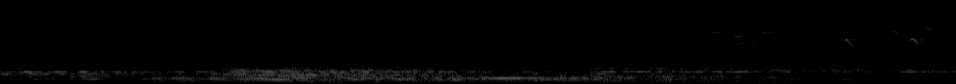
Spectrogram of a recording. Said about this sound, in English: Luxuriant ferns cover the forest floor. Birdsong permeates the air.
